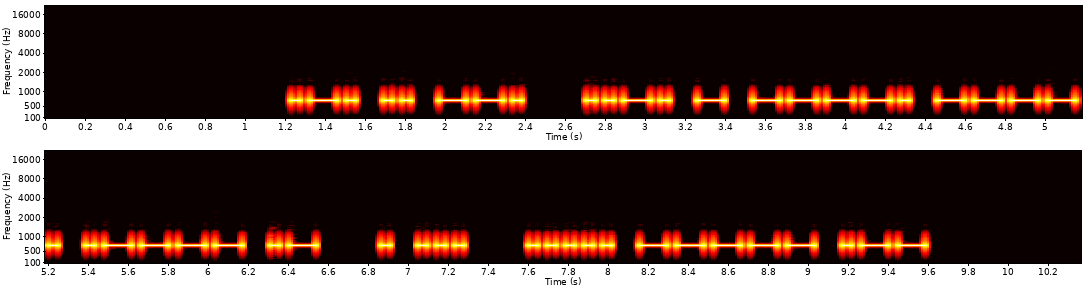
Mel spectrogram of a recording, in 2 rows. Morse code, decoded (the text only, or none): RIG FT991A ES 50W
